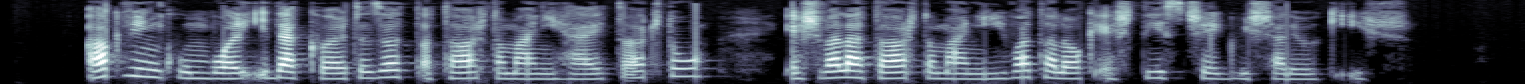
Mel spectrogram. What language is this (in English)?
Hungarian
